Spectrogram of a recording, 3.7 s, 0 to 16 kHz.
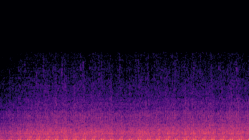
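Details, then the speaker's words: Mercedes 190E 2.0 M102, sat unused for over 3 years, warm: low, lumpy idle thumping three to four times a second, uneven from beat to beat, with the engine shaking the car a lot. The engine mounts are judged worn beyond repair, suspected as the cause. "but in reality this engine it really shaking the car about quite a bit and the engine is shaking"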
